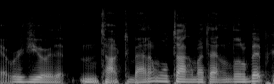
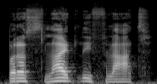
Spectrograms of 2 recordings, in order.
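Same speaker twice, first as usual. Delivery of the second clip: loud, slow, hammed-up French accent; bad French accent; 7 dB louder than usual. Host reads the wine review in a deliberately bad French accent. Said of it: "I will provide a bad French accent".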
